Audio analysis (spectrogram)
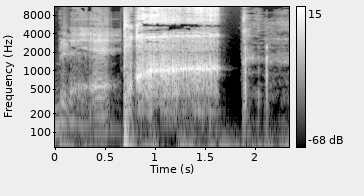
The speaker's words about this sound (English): It was me making blowing nose sounds. You made tissue sounds.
